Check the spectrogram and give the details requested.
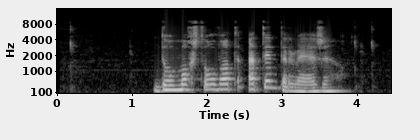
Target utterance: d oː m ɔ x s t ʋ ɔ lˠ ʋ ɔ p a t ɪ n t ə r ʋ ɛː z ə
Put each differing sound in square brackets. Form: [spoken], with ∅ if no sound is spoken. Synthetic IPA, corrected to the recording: d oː m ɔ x s t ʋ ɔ lˠ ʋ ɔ [t] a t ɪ n t ə r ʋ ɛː z ə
